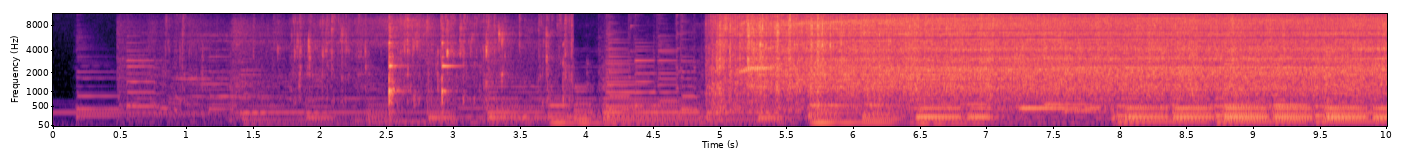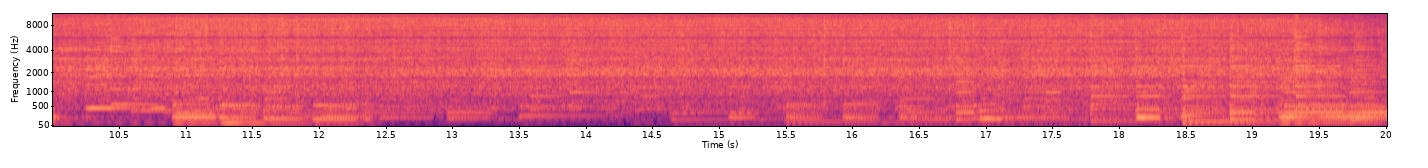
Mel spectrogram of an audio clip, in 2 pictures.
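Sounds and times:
blender running: 4.9 - 20.0.

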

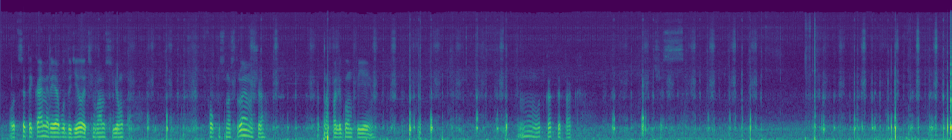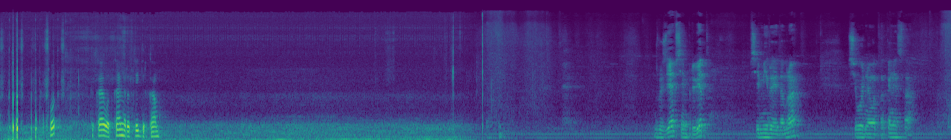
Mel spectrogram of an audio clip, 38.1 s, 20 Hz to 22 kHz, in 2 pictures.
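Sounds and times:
low steady rumble: 0.0 - 28.7.

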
